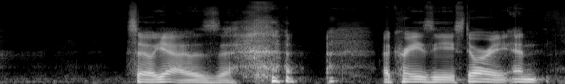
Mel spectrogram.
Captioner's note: laughing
